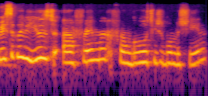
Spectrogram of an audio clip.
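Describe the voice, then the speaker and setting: At a fairly quick pace, a woman talks in a dark, mellow tone with ordinary pitch variation against a quiet background. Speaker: hackathon participant. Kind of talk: project presentation. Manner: stuttering, halting; casual, many fillers.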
